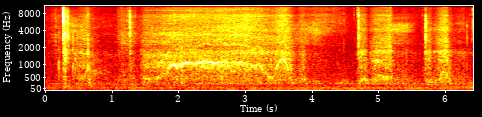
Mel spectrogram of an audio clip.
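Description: Window blinds being closed: a few clicks, then a rasping rub of slats and cord for about two seconds with a faint squeak, and another short rub near the end.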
